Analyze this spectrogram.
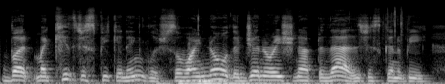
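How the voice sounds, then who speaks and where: A woman's voice: on the low side, brisk, darkish tone, a little hiss or hum, poor audio. A middle-aged woman from India, a native Gujarati speaker, answering earnestly as an interview guest in a conversational way. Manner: earnest spiritual talk. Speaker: podcast guest.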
